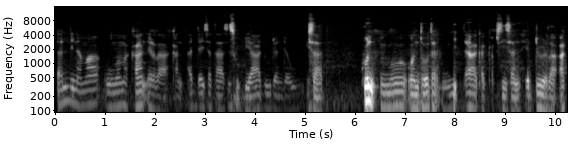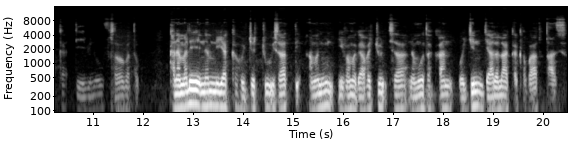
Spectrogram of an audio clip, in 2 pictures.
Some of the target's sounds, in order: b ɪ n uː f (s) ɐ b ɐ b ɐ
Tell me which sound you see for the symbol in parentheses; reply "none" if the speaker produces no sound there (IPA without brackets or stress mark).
s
